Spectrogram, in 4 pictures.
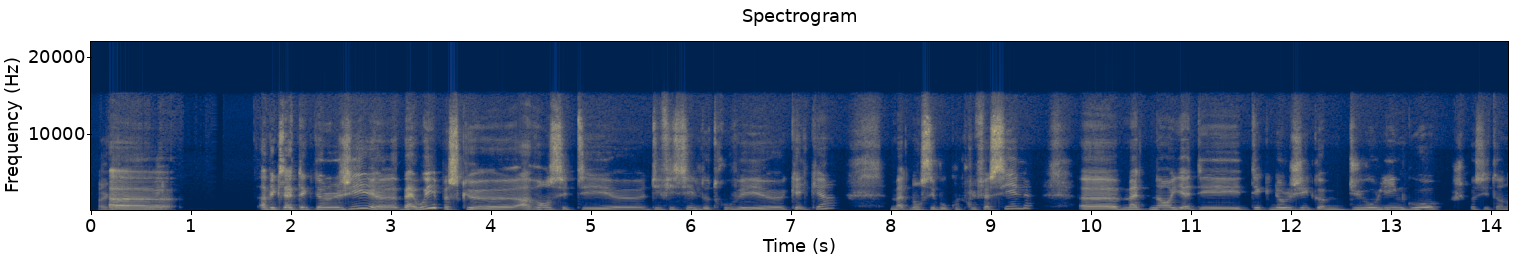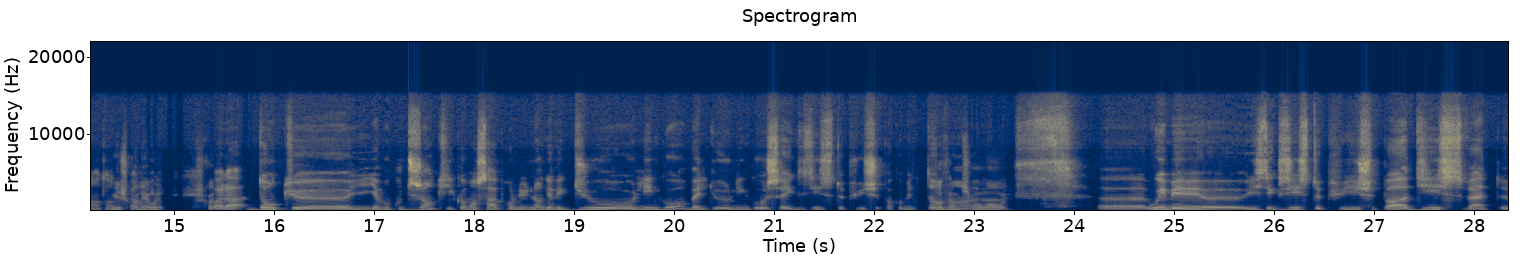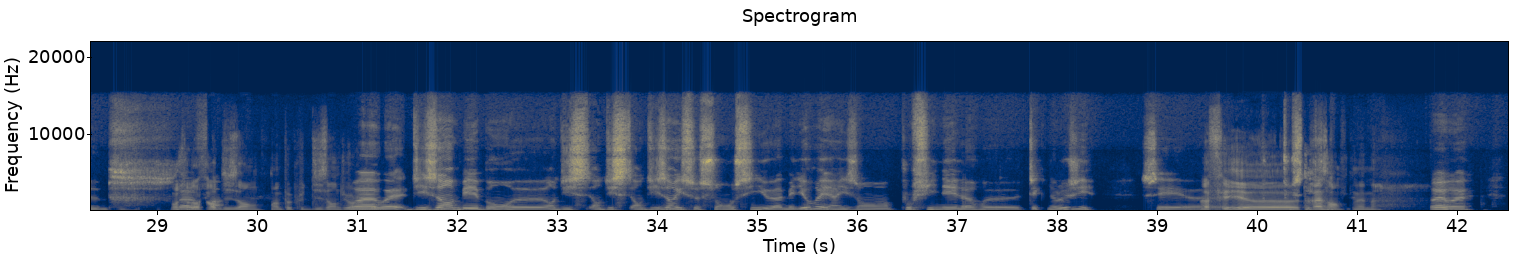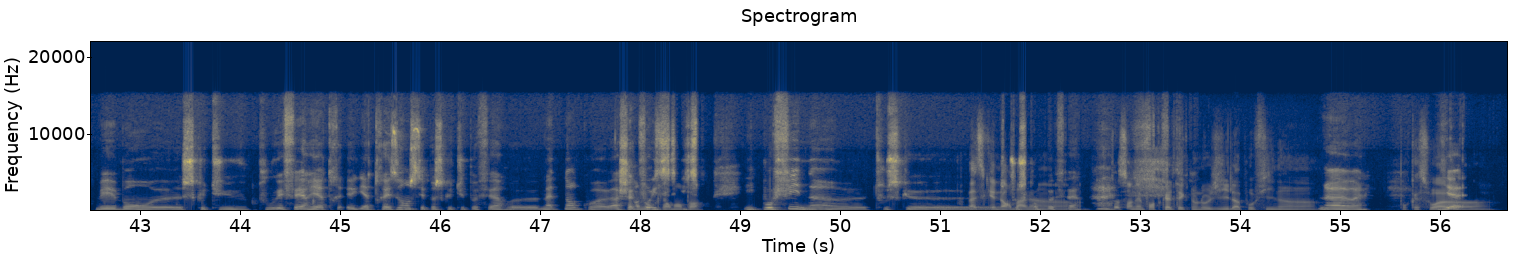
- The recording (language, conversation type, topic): French, unstructured, Comment la technologie change-t-elle notre façon d’apprendre aujourd’hui ?
- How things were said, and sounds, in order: static; distorted speech; lip trill; tapping; drawn out: "que"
